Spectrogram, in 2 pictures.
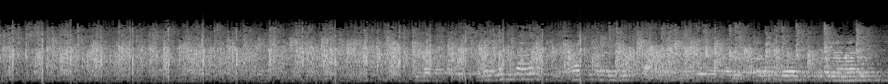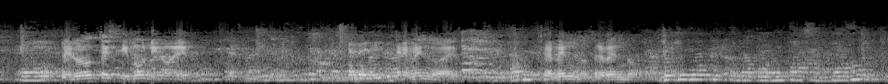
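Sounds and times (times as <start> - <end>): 
audience applause: 0.0 - 9.1
speech: 9.6 - 17.7.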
